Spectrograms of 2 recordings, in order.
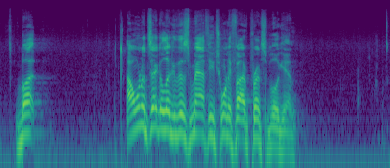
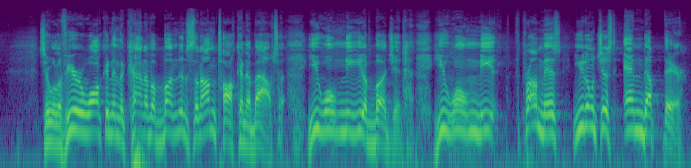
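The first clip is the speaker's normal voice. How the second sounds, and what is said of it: Put-on Southern accent. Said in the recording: “I always go to the Southern accent.”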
